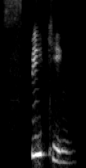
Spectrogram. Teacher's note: in the word speaking we stress the first syllable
